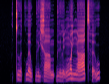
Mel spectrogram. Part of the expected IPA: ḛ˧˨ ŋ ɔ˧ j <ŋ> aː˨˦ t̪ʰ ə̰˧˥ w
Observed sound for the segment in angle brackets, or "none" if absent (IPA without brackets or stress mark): ŋ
